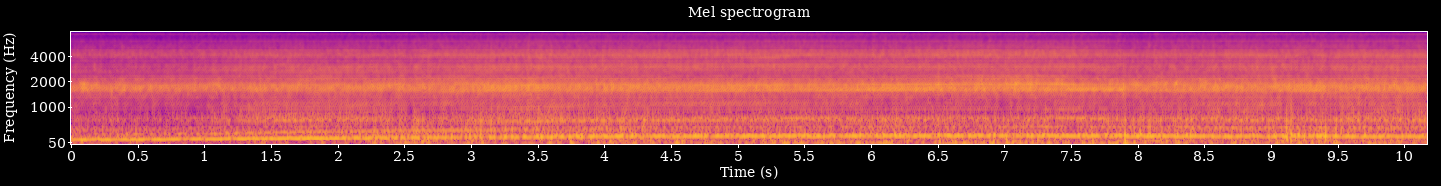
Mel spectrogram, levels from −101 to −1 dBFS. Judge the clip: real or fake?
fake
